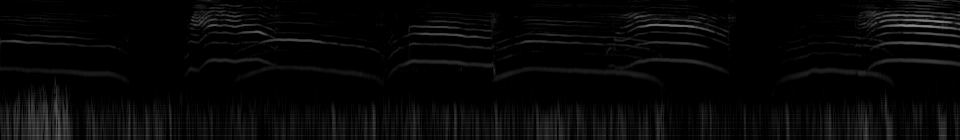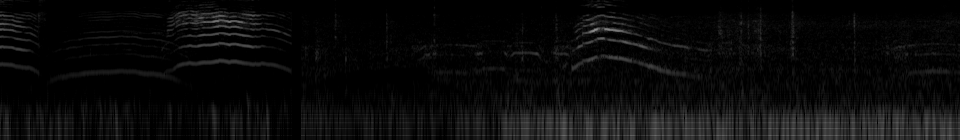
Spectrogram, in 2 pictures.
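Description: Young kittens mewing over and over, high thin cries that rise and fall, about two a second. A break comes about six seconds in, then one more mew.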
